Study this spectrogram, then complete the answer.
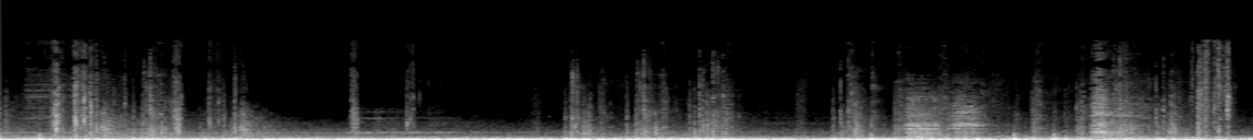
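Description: Heavy metal boots thud steadily on a hard floor.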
